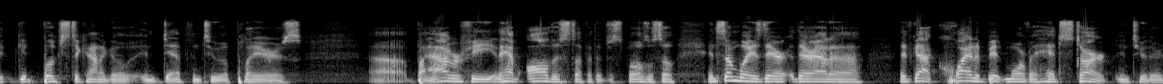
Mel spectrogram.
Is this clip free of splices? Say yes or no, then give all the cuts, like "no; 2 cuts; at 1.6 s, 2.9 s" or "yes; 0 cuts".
yes; 0 cuts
